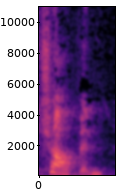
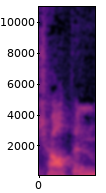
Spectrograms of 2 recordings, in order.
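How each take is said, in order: First: The name is said with French sounds. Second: The name is said with English spelling sounds. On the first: The speaker calls it right. "it's actually Chopin" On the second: The speaker calls it wrong. "I know I'm mispronouncing Chopin"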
